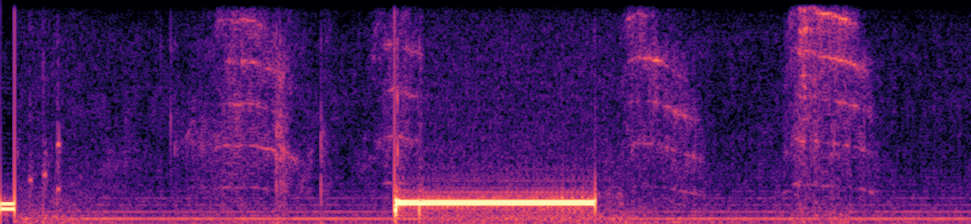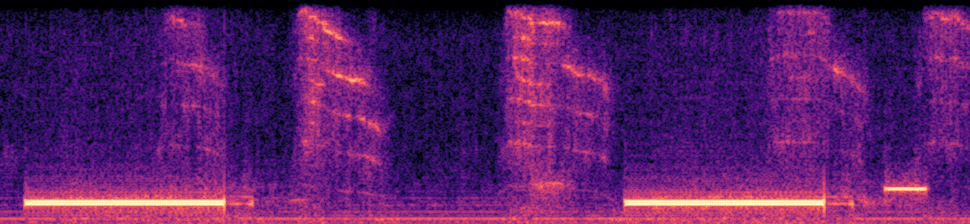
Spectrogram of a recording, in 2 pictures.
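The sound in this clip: Telephone line tones during a call transfer: three steady mid-pitched tone blocks, each about two seconds long, separated by quieter stretches of faint intermittent chirpy sounds over a low hum.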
